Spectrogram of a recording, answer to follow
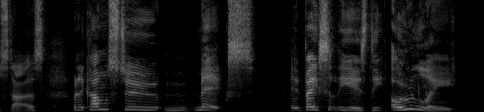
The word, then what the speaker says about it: Mx: could give you is mix AKA MX it pronounced mix um so instead of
